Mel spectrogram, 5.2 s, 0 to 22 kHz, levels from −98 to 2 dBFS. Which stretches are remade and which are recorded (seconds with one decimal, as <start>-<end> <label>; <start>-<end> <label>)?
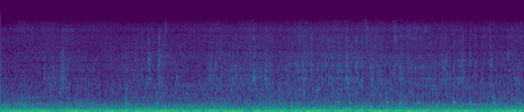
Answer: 0.0-1.3 remade; 1.3-5.2 recorded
